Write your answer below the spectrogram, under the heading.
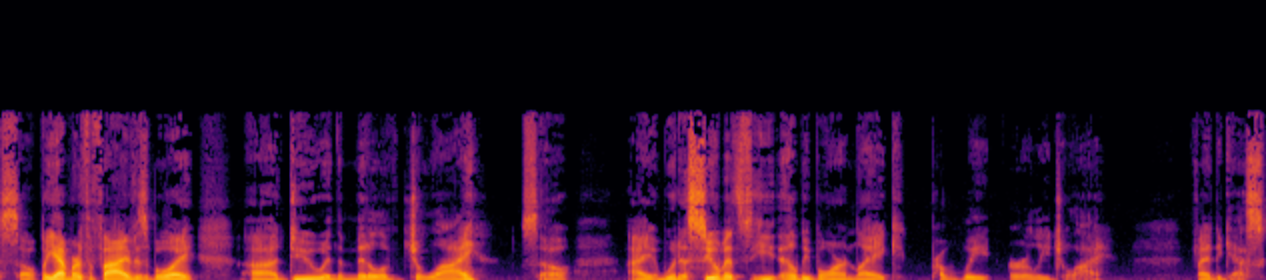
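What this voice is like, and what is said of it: Slightly hoarse, off-sounding voice. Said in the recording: “you can probably tell that my voice is a little off ... I had laryngitis over the weekend, so I could barely talk at all”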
